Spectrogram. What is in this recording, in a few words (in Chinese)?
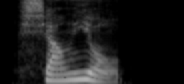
"享有", Chinese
